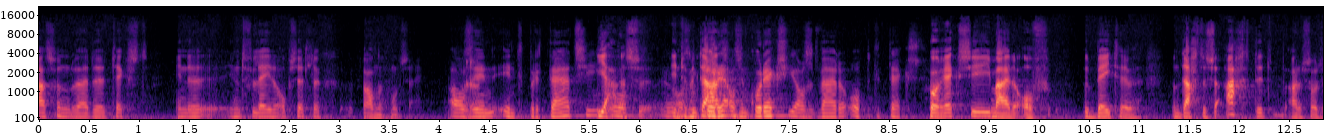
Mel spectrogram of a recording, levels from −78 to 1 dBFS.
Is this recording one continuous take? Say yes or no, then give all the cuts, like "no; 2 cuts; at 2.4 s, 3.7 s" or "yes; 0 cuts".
yes; 0 cuts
